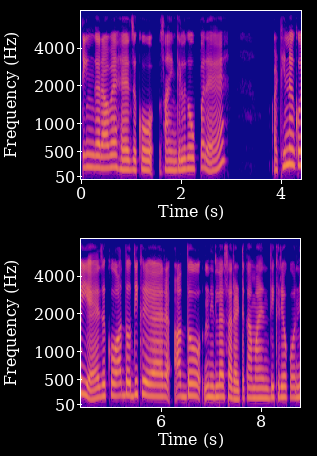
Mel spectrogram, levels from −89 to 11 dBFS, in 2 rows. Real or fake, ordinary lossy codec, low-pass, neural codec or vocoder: real; none; 7.2 kHz; none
